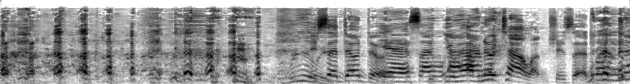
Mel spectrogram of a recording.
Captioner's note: laughs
